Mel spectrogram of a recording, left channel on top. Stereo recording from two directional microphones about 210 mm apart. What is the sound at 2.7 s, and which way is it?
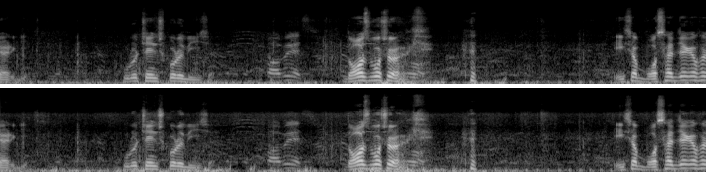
Run, 10° left (ahead or behind).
